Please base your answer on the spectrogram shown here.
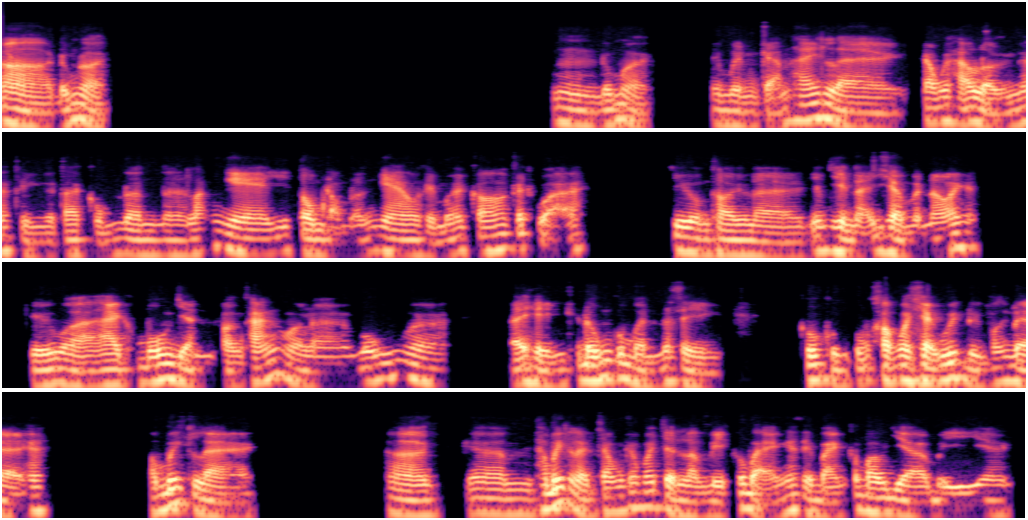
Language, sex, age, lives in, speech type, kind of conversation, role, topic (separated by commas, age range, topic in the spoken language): Vietnamese, male, 25-29, Vietnam, conversation, unstructured, none, Bạn có cho rằng thảo luận là cách tốt nhất để giải quyết xung đột không?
